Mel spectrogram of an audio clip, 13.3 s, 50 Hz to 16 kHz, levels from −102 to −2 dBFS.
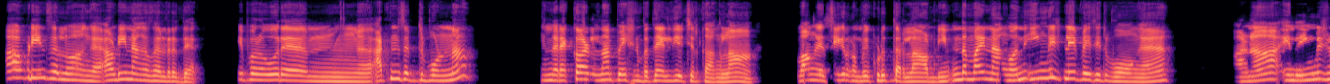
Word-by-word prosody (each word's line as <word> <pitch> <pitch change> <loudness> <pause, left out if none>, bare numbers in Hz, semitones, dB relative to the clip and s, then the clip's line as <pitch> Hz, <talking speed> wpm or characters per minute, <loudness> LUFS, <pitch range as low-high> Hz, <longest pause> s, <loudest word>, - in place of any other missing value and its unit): அப்பிடின்னு 335 -1 +1
சொல்லுவாங்க. 250 -6 -1
அப்பிடின்னு 260 +3 +2
நாங்க 235 -3 -1
சொல்றது. 190 -4 -1 0.5
இப்ப 255 0 -3 0.2
ஒரு 240 -1 +3 0.2
ம் 185 -2 -1
அட்டனன்ஸ் 290 +7 -1
எடுத்துட்டு 225 -2 -7
போணுனா. 225 +5 +1 0.9
இந்த 230 0 0
ரெக்கார்ட்லாம் 255 +1 +1
பேஷன்ட் 225 -4 -2
பத்திலாம் 215 +2 +3
எழுதி 210 +1 0
வச்சிருக்காங்களாம். 180 -2 -1 0.5
வாங்க 235 +1 +1
சீக்கிரம் 240 -2 -1
கொண்டு 205 -1 -3
போய் 200 - -7
குடுத்துர்லாம் 190 -5 0
அப்பிடின்னு. 185 +5 -2
இந்தமாரி 280 +2 +3
நாங்க 245 -2 0
வந்து 270 +6 0
இங்கிலீஷ்லயே 310 -2 +2
பேசிட்டு 240 -4 -1
போவோங்க. 180 -2 -1 1.0
ஆனா, 200 +4 +2 0.3
இந்த 230 - 0
இங்கிலீஷ் 270 +2 -1
225 Hz, 145 wpm, -21 LUFS, 195-260 Hz, 1.0 s, ஒரு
